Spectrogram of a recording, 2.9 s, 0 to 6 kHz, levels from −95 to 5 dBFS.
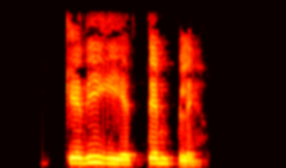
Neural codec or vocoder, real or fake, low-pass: none; real; 5.4 kHz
